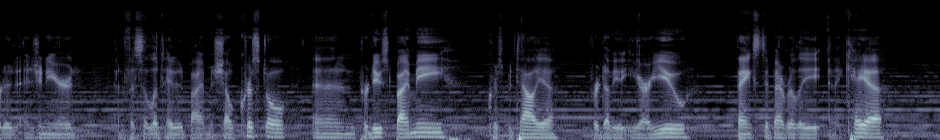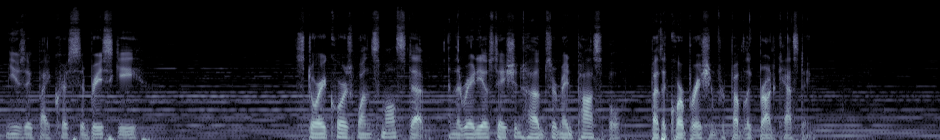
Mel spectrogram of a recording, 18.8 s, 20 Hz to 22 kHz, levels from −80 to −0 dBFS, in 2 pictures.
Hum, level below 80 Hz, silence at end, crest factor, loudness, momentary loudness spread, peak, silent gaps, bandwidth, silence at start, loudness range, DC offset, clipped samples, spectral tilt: none; -40 dBFS; 0 s; 24 dB; -28 LUFS; 19 LU; -6 dBFS; none; 17 kHz; 0 s; 4 LU; under 0.1%; under 0.1%; -5 dB/octave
